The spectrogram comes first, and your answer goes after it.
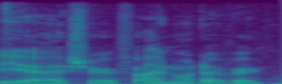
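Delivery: normal talking voice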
